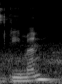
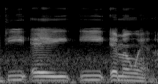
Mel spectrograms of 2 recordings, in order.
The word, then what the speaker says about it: daemon: I know the actual pronunciation is demon. The spelling is D-A-E-M-O-N. I know that it's actually supposed to be pronounced demon.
